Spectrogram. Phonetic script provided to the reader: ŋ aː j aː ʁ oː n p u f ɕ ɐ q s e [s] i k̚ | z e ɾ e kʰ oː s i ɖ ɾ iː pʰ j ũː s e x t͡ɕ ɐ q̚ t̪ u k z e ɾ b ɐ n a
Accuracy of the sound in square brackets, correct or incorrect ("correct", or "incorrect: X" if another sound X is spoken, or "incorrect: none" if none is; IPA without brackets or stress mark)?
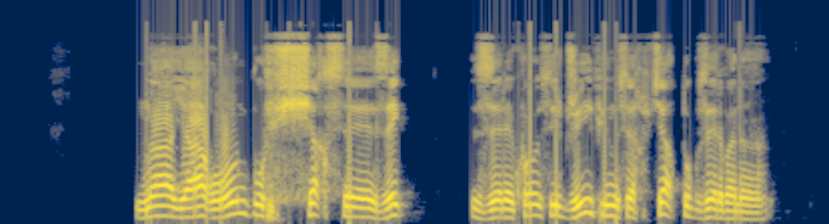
incorrect: z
